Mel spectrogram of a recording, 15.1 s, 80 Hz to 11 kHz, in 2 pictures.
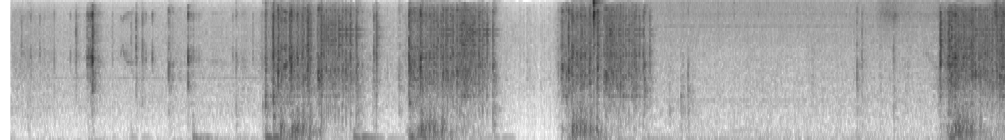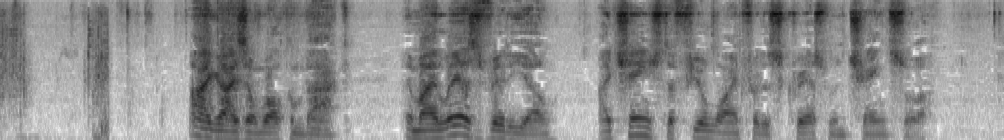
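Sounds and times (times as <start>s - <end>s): chainsaw engine idling: 7.1s - 8.4s.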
